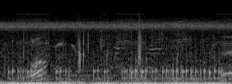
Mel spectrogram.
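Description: Steady high-pitched drone of insects such as crickets, over a low rumble, with brief fragments of voices.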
